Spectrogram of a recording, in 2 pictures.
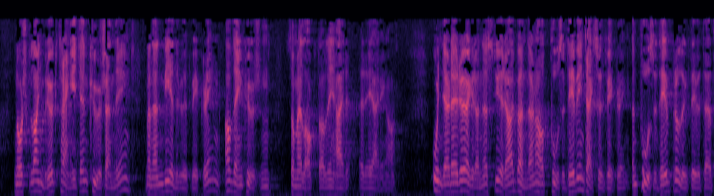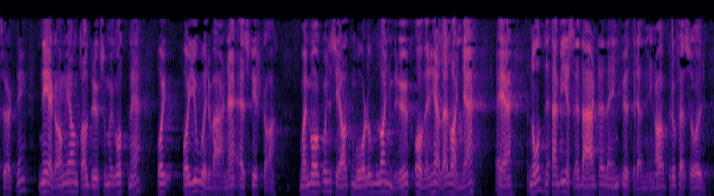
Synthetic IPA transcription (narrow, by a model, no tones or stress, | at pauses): nɔʂklɑnbɾʉːkt̪ʰɾɛŋːɾɪçːəɛnkʰʉːʂɛnd̪ɾɪŋ | mɛnɛnʋiːd̪ɾəʉːt̪ʰʋɪklɪŋɑʋd̪ɛnkʰʉːʂn̩ | sɔmæɭɑ̰kt̪ɑʋd̪ɛnhæːɾɾɛjæːɾɪ̰ŋɑ̰ | ʉnd̪əɖɛɾøːɡɾœnəst̪yːɾəɑɾbœnd̪əɳhɑt̪pʰusɪt̪iːʋɪnt̪ɛk̚t̪sʉːt̪ʋɪklɪŋɛnpʰusɪt̪iːʋpʰɾʊd̪ʉk̚t̪ʰɪʋɪt̪ʰeːt̪søːknɪŋ | neːɡɑŋːɪɑnt̪ʰɑlbɾʉːksɔmɑɾɡɔt̪ːneː | ʔɔɔjuːɾʋæːɳəʔæst̪ʏɾkɑ̰ | mɑnmɔkʉːnsiːɑt̪moːlʊmlɑnbɾʉːkoːʋəɾɦeːləlɑnːə | ʔɛnɔd̪ːɛʋiːsəd̪æʈʰɪld̪ɛnʉːt̪ɾeːd̪nɪŋɑpʰɾʊfɛsʊɾ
